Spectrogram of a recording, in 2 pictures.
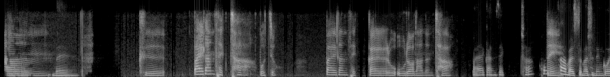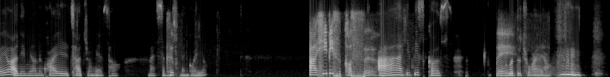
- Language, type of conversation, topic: Korean, unstructured, 커피와 차 중 어떤 음료를 더 선호하시나요?
- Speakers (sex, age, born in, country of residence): female, 25-29, South Korea, South Korea; female, 35-39, South Korea, Germany
- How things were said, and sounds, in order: static; other background noise; tapping; background speech; chuckle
